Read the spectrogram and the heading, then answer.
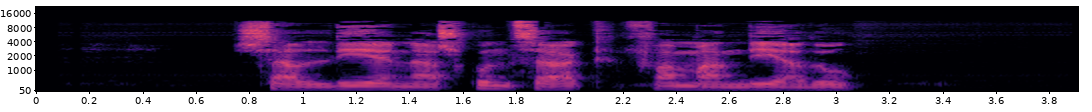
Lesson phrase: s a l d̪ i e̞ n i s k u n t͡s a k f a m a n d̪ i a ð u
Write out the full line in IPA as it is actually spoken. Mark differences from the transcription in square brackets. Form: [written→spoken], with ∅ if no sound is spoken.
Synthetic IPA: s a l d̪ i e̞ n [i→a] s k u n t͡s a k f a m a n d̪ i a ð u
